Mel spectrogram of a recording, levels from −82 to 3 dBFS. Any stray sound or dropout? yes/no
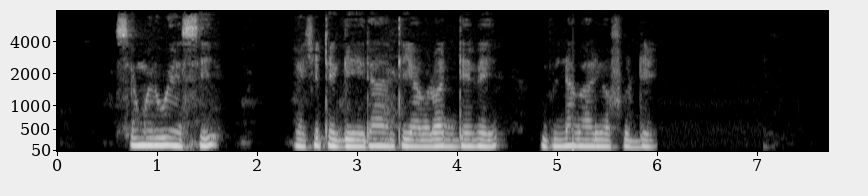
no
